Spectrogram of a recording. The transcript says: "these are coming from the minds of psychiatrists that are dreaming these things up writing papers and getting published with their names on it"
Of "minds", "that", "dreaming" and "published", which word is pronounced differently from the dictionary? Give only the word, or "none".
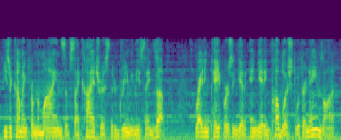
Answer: none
